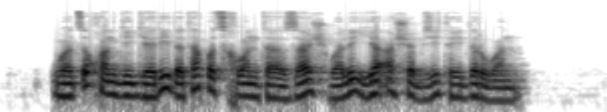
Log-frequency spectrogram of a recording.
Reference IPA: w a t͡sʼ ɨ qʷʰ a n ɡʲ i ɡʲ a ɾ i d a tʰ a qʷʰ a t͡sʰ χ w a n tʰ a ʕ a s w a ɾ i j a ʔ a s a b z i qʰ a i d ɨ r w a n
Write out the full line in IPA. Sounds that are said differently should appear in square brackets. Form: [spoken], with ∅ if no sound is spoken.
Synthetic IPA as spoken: w a t͡sʼ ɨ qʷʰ a n ɡʲ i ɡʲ a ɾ i d a tʰ a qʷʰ a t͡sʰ χ w a n tʰ a [z] a [ʃ] w a [l] i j a ʔ a [ʃ] a b z i [tʰ] a i d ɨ r w a n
